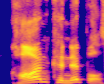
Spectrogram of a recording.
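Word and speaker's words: Knueppel: Coniple. See, I can actually pronounce Con Canipple.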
